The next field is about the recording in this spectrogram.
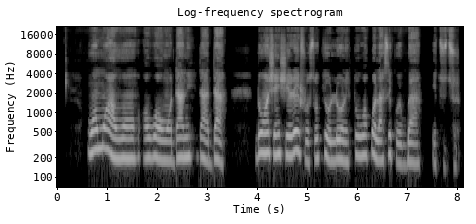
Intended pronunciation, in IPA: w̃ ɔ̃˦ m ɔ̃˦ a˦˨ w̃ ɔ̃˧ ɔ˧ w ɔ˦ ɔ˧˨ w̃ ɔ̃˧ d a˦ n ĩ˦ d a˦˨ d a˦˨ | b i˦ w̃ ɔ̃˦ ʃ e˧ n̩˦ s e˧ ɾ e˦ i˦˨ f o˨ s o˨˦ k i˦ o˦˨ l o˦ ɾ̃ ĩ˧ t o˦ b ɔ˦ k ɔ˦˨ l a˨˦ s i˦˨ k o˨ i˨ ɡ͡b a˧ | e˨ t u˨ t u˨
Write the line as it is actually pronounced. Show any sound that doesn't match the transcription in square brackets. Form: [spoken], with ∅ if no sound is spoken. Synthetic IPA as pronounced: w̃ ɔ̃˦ m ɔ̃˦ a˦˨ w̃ ɔ̃˧ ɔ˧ w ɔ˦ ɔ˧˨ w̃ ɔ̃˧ d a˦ n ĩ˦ d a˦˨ d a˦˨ | b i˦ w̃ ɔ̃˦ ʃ e˧ n̩˦ [ʃ] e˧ ɾ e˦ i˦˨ f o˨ s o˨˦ k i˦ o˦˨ l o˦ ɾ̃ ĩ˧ t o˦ [w] ɔ˦ [k͡p] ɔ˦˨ l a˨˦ s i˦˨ k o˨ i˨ ɡ͡b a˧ | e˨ t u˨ t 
